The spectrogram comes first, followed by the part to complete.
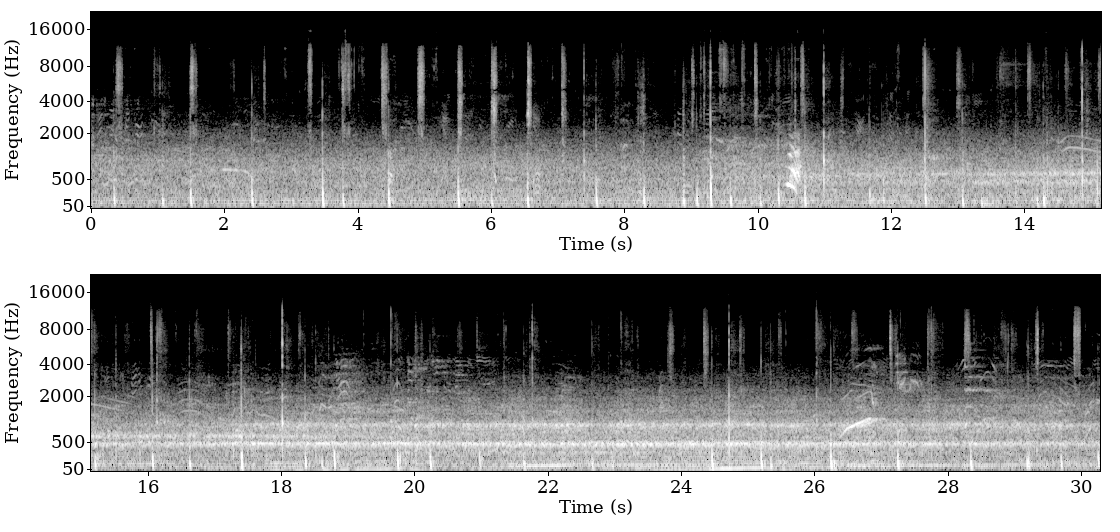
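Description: Basketball bouncing on a hard court, a sharp bounce about every half second to a second, with a steady hum coming in about halfway.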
